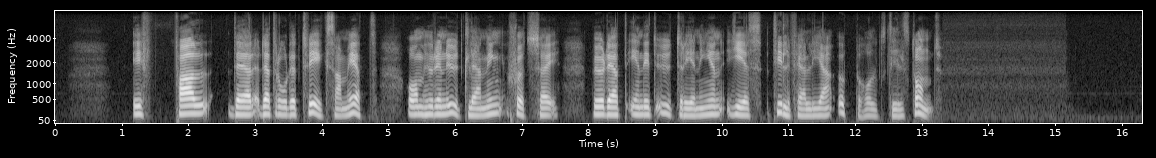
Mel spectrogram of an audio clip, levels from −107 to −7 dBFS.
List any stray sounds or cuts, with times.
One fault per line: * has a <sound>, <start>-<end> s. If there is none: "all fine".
all fine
